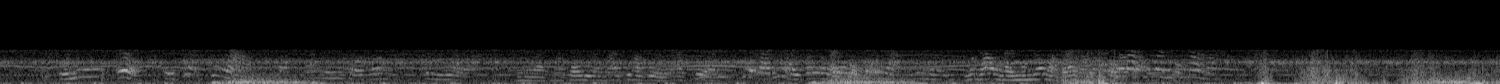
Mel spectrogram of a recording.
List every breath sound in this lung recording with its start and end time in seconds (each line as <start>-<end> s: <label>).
1.99-3.33 s: inhalation
8.04-9.38 s: inhalation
